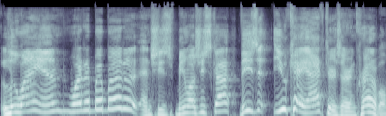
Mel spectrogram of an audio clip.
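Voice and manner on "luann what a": put-on super Southern accent, higher. Recalling an actress's role in a film, imitating Kelly Macdonald's super Southern accent. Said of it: "a super Southern accent".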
